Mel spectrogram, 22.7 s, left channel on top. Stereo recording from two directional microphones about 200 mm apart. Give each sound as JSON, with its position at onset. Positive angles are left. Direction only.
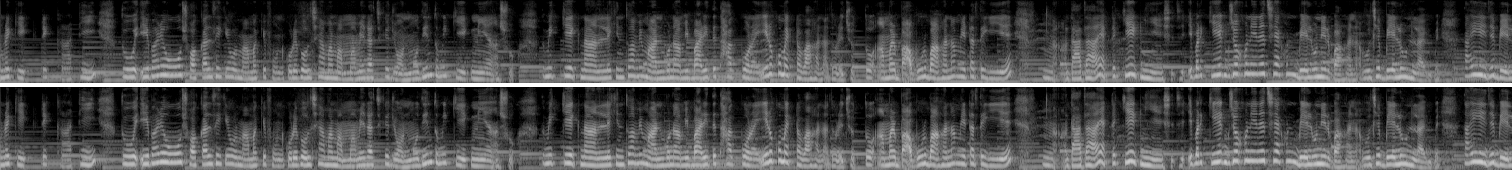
{"t": 0.0, "sound": "a woman's voice", "side_deg": -20}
